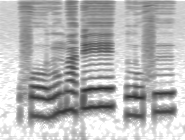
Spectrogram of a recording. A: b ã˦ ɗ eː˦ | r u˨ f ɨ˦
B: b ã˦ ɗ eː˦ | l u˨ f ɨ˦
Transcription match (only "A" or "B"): B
